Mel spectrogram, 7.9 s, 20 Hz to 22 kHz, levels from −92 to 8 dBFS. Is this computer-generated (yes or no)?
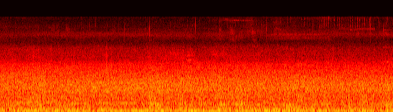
no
